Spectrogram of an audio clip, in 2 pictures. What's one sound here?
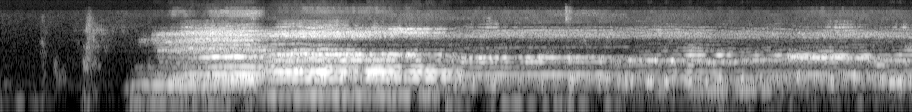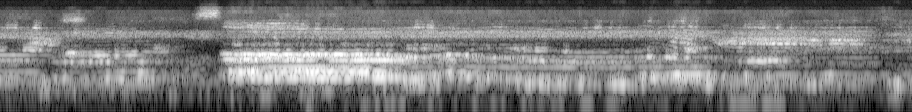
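A choir of mixed voices sings in a large echoing hall.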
